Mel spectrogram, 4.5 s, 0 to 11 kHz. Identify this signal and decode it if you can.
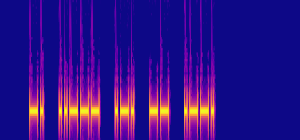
Morse code, heard as a keyed tone, about 30 wpm, spaced as for 22 wpm, 700 Hz. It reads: N2RMP
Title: USA Call Signs - 5 Characters - 2x Character Spacing - 30wpm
